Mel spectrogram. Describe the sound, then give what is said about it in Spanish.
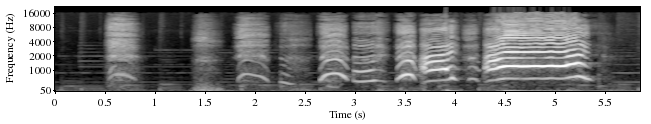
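A woman who has woken up frightened in the night gasps and cries out in a rapid series of short, panicked breaths, then lets out a long, loud, shrill scream of fright. “Ese grito hizo que Juan inmediatamente entrara a la habitación y le dijo, Calma mujer, soy yo.”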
